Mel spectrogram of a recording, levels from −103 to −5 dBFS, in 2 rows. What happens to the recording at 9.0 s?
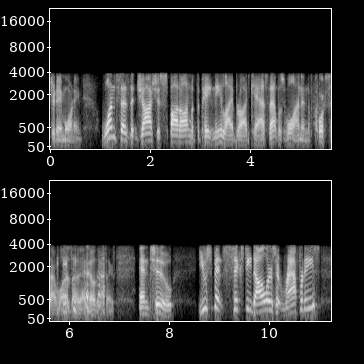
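At 9.0 s the speech carries the same iLBC codec coloration heard across the whole clip, not a separate event. The audio is confined to a telephone band of roughly 300 Hz to 3.7 kHz, so it sounds thin and boxy. Each short frame's excitation is coded on its own, which fits a 20 ms frame at the 15.2 kbps mode, leaving a plainly audible rough, synthetic edge on the speech.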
